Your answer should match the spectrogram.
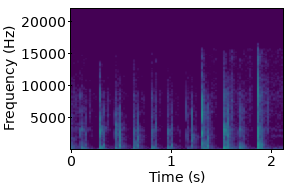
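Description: Quick, light footsteps of a child running down a wooden staircase, a fast even patter of steps.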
